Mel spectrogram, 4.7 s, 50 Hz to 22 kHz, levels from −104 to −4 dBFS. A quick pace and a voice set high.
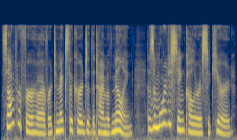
Yes: fast, 240 wpm; high, 245 Hz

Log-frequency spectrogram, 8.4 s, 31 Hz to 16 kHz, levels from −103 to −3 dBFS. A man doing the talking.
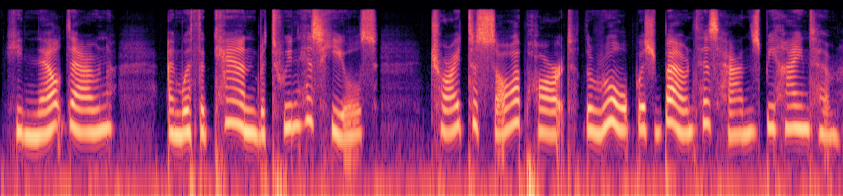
No: female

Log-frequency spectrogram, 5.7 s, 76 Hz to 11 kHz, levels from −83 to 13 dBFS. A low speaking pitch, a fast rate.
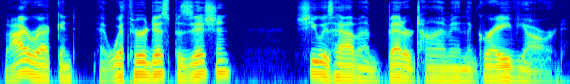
No: low, 105 Hz; average, 170 wpm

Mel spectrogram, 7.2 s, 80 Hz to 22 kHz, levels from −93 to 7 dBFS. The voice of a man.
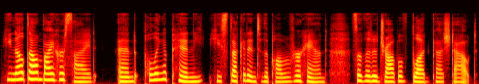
No: female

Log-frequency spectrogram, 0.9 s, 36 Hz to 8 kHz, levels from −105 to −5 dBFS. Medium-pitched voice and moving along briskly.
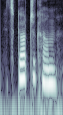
Yes: medium, 180 Hz; fast, 255 wpm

